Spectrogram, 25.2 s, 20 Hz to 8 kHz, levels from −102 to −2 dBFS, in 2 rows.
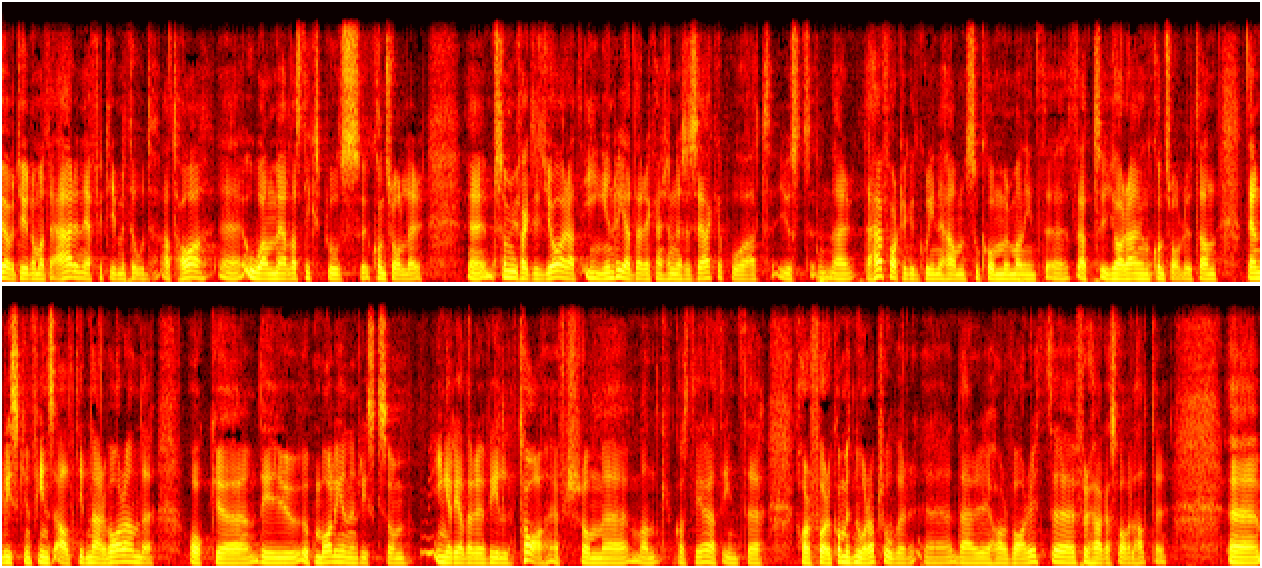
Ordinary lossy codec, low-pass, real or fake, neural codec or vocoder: none; 7.2 kHz; real; none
